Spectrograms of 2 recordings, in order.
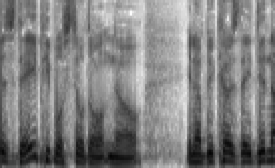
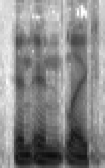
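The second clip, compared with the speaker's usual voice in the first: ordinary talk, nothing marked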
